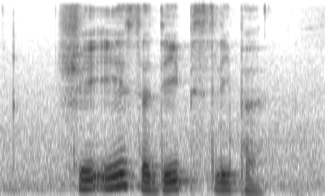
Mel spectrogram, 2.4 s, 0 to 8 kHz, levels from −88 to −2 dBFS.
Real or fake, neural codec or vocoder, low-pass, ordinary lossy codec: real; none; 7.2 kHz; none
